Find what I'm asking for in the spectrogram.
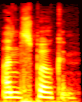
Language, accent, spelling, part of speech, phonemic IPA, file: English, US, unspoken, adjective / verb, /ʌnˈspoʊkən/, En-us-unspoken.ogg
- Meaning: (adjective) 1. Not spoken; not said 2. Not formally articulated or stated; implicit or understood; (verb) past participle of unspeak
